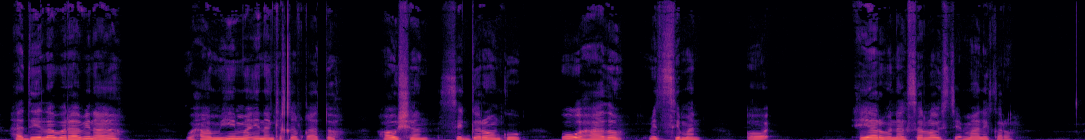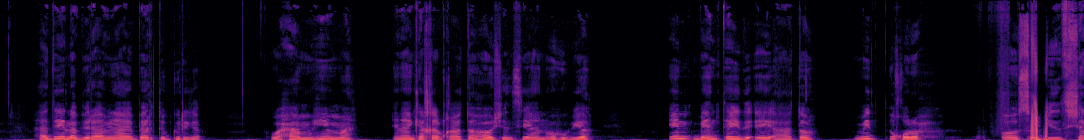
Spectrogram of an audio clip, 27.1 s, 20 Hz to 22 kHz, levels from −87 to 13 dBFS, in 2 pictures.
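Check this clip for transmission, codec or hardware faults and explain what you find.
Nothing in the speech signal points to a technical fault, and it stays continuous and steady throughout.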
